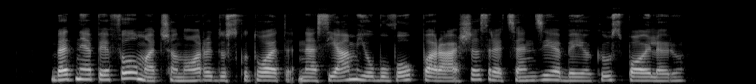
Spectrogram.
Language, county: Lithuanian, Kaunas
